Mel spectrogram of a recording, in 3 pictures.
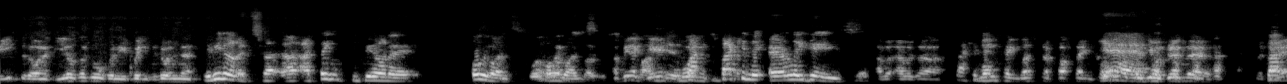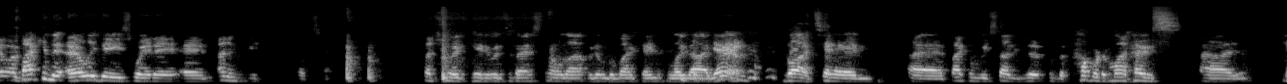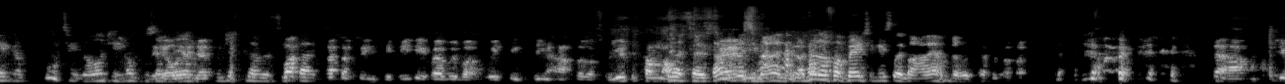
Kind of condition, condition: fault, poor sound quality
